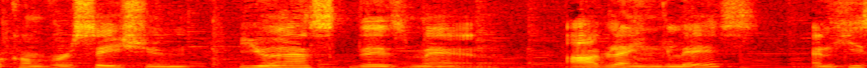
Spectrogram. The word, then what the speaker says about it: y: important word to know this is how you say and in Spanish e e e that's pretty much it e now try to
